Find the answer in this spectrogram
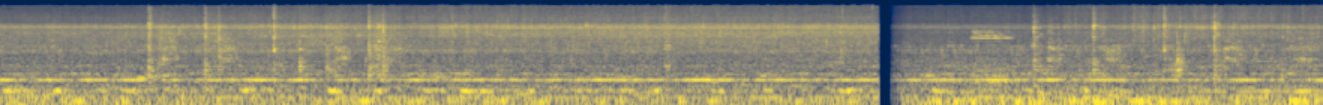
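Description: Potato slices sizzling as they fry in oil in a non-stick kadhai, stirred and turned with a flat steel spatula that clicks and scrapes against the pan now and then.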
